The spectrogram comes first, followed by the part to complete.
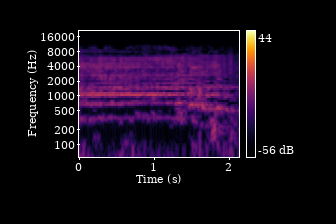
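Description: Young men's voices holding one long, loud shouted note for about a second and a half, which then breaks up into looser vocal sounds.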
